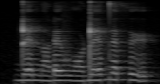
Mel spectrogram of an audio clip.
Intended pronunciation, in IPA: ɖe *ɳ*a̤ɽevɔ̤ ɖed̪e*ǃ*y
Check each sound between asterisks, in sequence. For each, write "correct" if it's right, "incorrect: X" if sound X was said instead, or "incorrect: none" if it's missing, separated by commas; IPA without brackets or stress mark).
incorrect: n̪, incorrect: θ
